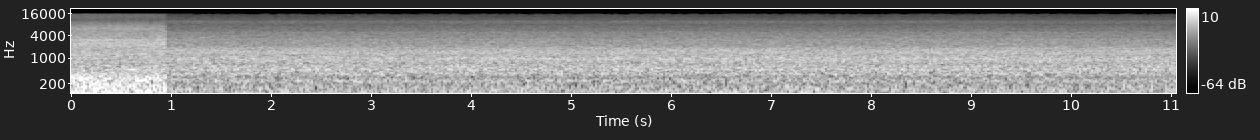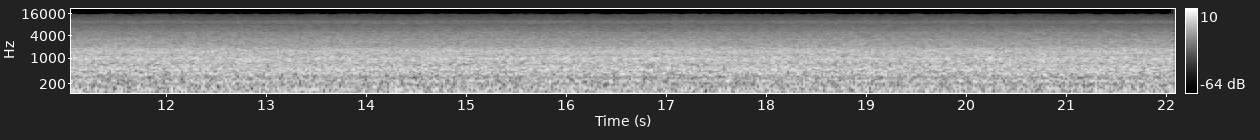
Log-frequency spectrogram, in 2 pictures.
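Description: Jet engines hum low and muffled, as heard from inside an aircraft.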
